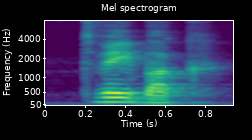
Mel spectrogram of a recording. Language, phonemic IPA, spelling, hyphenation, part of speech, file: Dutch, /ˈtʋeː.bɑk/, tweebak, twee‧bak, noun, Nl-tweebak.ogg
- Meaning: zwieback, rusk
